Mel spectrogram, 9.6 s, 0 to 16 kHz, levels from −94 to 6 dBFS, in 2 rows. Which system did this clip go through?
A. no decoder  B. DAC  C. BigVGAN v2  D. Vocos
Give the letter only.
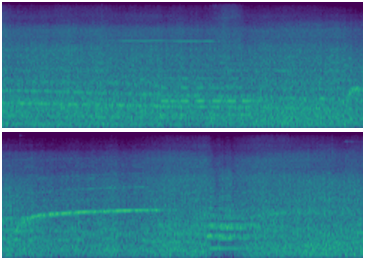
A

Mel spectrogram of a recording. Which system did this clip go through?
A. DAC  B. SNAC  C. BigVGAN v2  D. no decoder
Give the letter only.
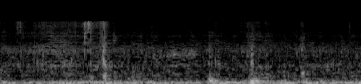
C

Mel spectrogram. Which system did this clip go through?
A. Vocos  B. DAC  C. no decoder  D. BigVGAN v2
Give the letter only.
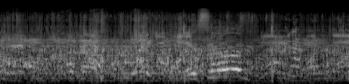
D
